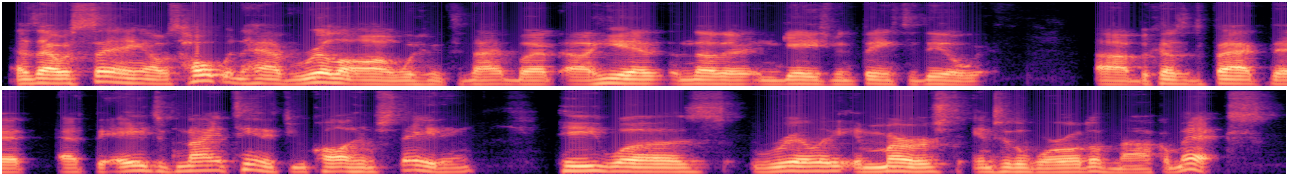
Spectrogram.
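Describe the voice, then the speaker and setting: His voice sits fairly low, with a dark tone and a slightly fast pace. He's a man reading aloud and commenting casually as a host, his speech a bit impeded by dental aligner braces, so he occasionally stumbles and self-corrects.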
